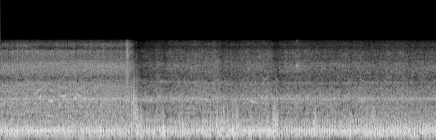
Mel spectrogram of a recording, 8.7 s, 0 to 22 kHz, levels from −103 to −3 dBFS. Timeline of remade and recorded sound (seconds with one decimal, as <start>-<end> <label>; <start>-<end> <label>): 0.0-8.7 recorded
